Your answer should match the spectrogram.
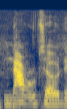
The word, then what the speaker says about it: Naruto: Naruto, dude.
